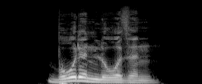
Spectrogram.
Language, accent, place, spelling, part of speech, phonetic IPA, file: German, Germany, Berlin, bodenlosen, adjective, [ˈboːdn̩ˌloːzn̩], De-bodenlosen.ogg
- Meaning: inflection of bodenlos: 1. strong genitive masculine/neuter singular 2. weak/mixed genitive/dative all-gender singular 3. strong/weak/mixed accusative masculine singular 4. strong dative plural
